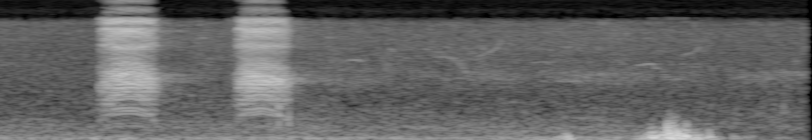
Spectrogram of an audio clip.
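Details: Crow uttering two harsh caws about two-thirds of a second apart, followed by a low dull thud near the end.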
